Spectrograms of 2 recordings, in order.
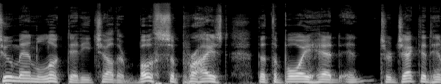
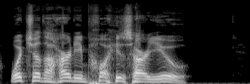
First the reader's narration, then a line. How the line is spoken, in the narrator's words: Sungum laughed and said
